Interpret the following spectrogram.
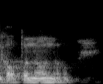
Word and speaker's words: Ho'oponopono: Can never spell it, but it's excellent, powerful. Yeah, it's not Ho'oponopono.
